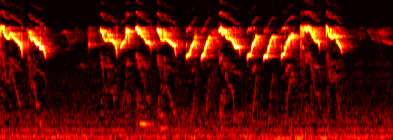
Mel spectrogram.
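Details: Javan white-eye singing in a gacor 'ngalas' style with 'ngeriwik' chatter, used to provoke other white-eyes into singing; rapid, high, buzzy descending notes in dense chattering bursts, a short pause, then a longer run of slurred phrases.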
